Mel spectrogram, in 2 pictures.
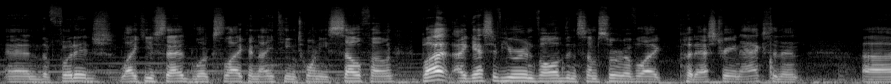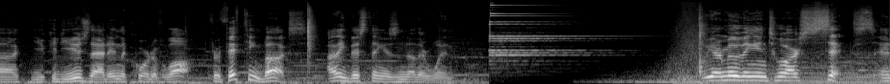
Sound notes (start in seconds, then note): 13.8 dings; 15.2 transition whooshes; 15.2 sad music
